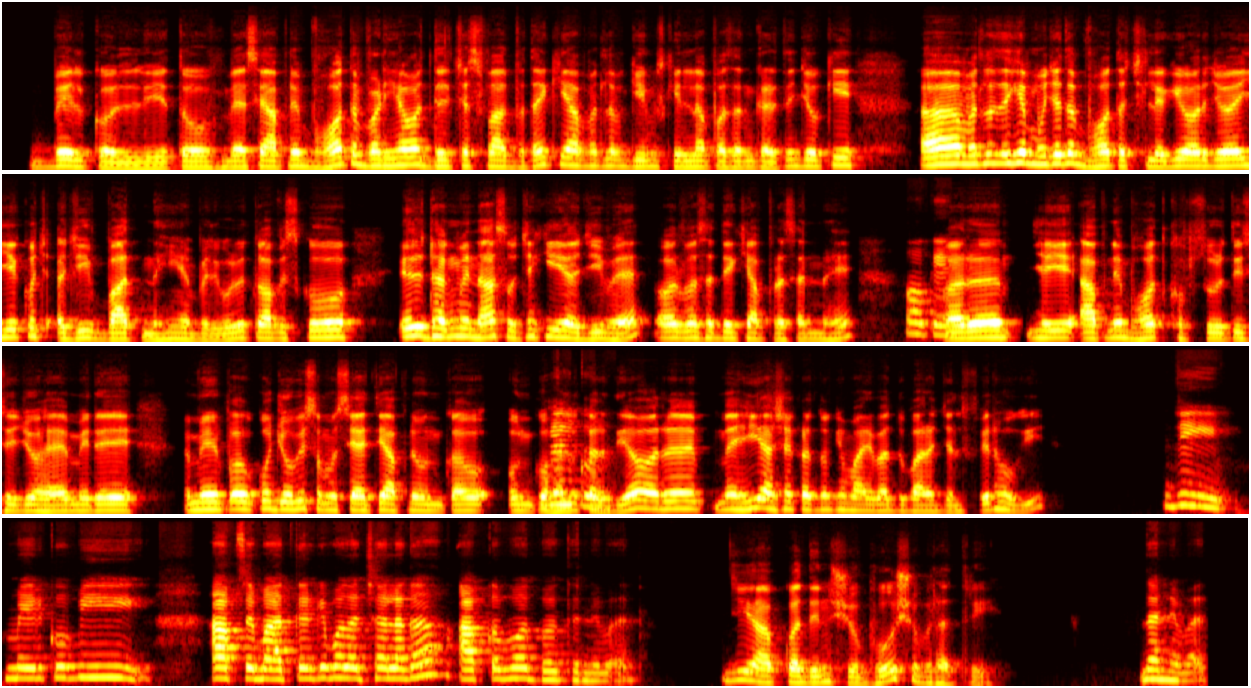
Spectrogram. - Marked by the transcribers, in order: in English: "गेम्स"; in English: "ओके"
- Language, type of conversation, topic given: Hindi, podcast, आप अपने आराम क्षेत्र से बाहर निकलकर नया कदम कैसे उठाते हैं?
